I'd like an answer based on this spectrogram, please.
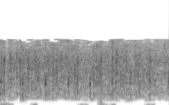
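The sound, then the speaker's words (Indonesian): Steady, dense applause from a studio audience at a live talk show, a continuous crackle of clapping hands that keeps an even loudness throughout. “Untuk yang memilih A, kita berikan tepuk tangan.”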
